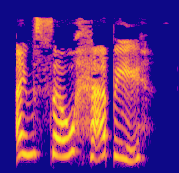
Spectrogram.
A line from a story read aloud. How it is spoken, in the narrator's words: she shouts over the music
